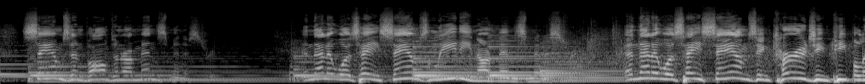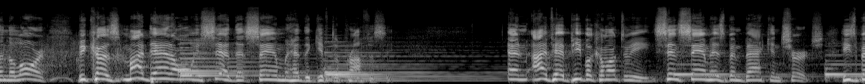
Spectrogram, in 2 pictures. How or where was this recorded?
large echoing room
